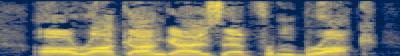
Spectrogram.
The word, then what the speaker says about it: Bruck: That from Bruck. Pronounced like truck, but with a B.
